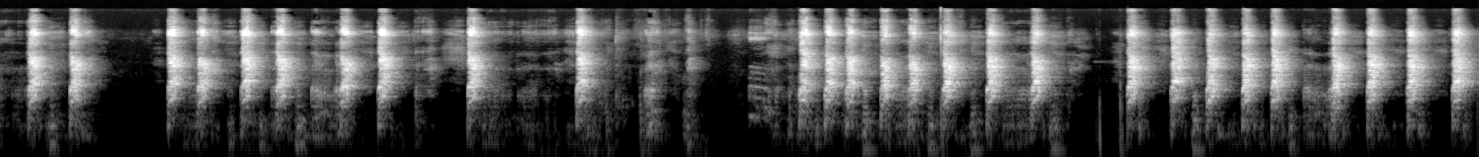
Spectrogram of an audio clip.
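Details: Yorkshire terrier indoors meeting a new toy, barking excitedly in quick bursts: sharp, high, yappy barks in runs of several, about two dozen in all, separated by short pauses.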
